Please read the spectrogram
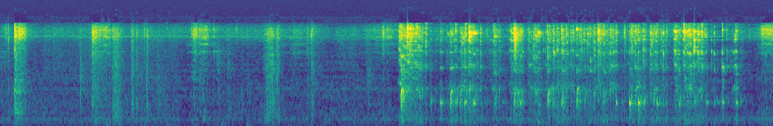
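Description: Faint water bubbling and crackling in a glass beaker bong as it is smoked, a dense run of small pops lasting about four seconds from about five seconds in, after a few scattered clicks of handling.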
